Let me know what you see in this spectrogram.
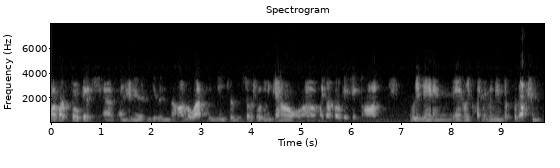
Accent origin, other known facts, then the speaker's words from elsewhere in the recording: Connecticut, United States; also born or lived in Waterbury, Connecticut; I'm from Connecticut. I live in Waterbury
